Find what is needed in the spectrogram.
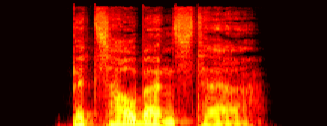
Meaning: inflection of bezaubernd: 1. strong/mixed nominative masculine singular superlative degree 2. strong genitive/dative feminine singular superlative degree 3. strong genitive plural superlative degree
- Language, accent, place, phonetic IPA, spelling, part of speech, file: German, Germany, Berlin, [bəˈt͡saʊ̯bɐnt͡stɐ], bezauberndster, adjective, De-bezauberndster.ogg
